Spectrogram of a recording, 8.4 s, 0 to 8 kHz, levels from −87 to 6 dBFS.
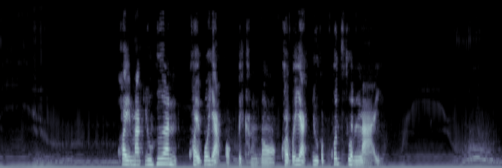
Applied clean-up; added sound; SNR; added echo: none; Musical instrument; 13 dB; none.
